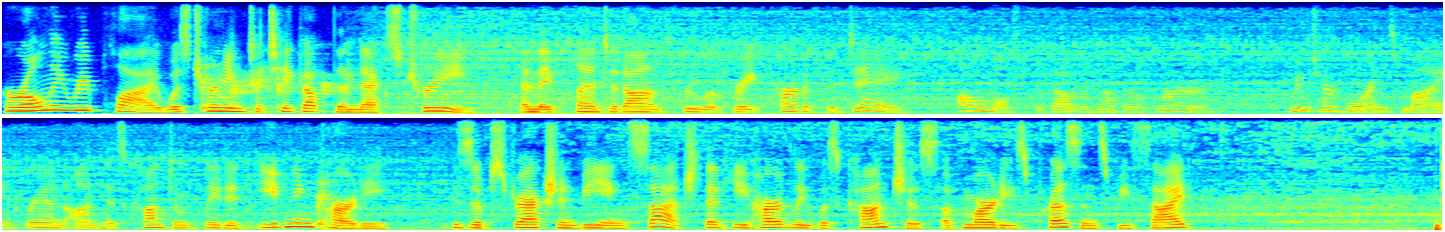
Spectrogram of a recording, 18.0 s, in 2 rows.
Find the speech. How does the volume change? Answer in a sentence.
The volume of the talking goes down, then up.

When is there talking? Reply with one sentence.
You can hear the talking from 0.0 to 16.4 s.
